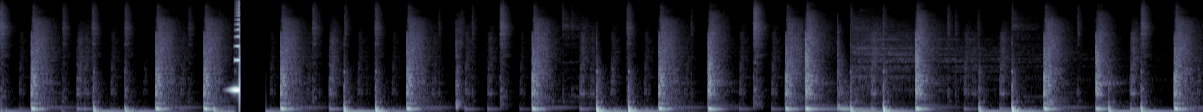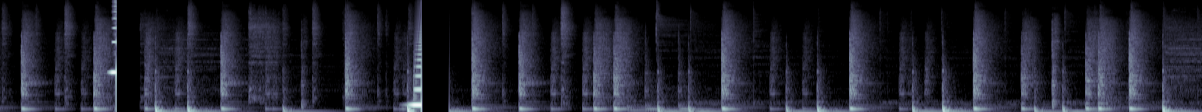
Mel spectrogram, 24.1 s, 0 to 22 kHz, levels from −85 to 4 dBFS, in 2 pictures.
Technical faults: unstable filter

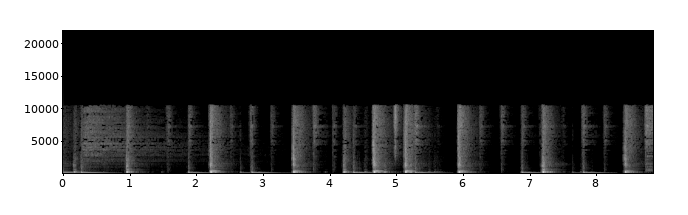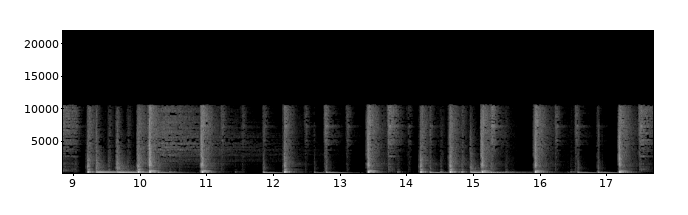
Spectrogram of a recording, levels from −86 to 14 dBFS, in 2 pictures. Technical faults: Vorbis compression; pre-echo

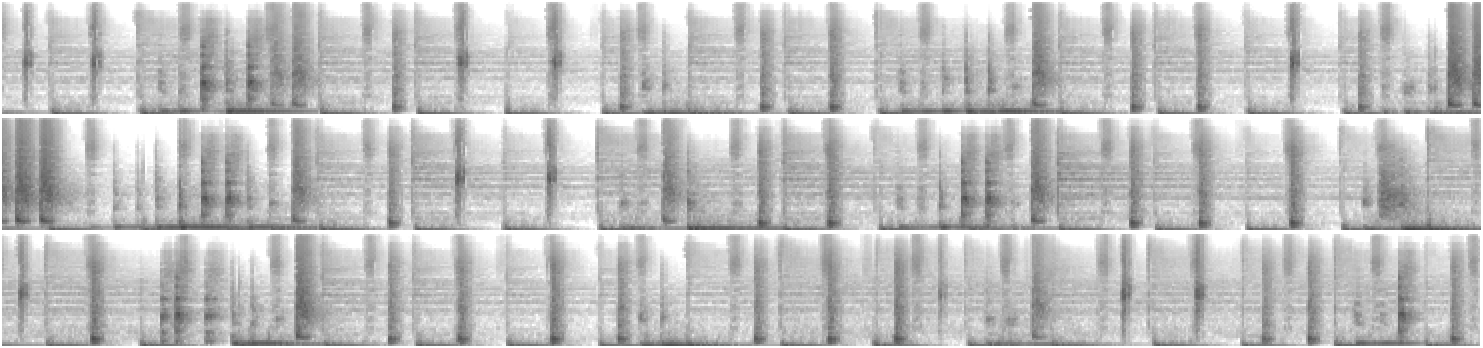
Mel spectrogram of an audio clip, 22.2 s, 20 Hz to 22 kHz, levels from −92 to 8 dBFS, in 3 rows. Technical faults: Opus compression; periodic clock jitter

